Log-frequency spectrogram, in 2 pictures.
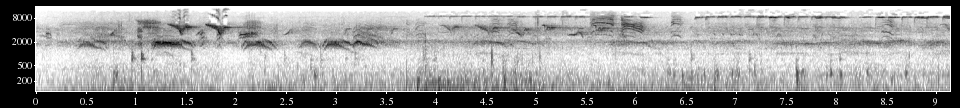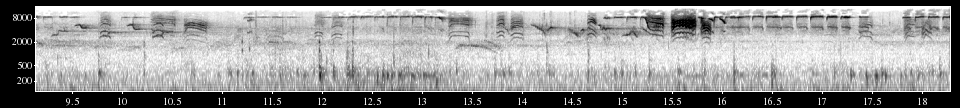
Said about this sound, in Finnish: ja silti se koiras antaa sille naaralle ruokaa ja sieltä kuuluu semmoisia tosi korkeita hömötiäisen ääniä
